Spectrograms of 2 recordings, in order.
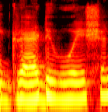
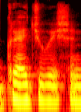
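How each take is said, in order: First: "ग्रेजुएशन" said wrongly with a hard d, /ɡrɛɖueʃən/; "ग्रेजुएशन" with the d not turned to j; wrong d sound. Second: "ग्रेजुएशन" said right, the d as j, /ɡred͡ʒueʃən/; "ग्रेजुएशन" with a j before u; correct j sound. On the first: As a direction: demo the wrong way, "ग्रेजुएशन" with a retroflex d. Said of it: "ये ग्रेजुएशन नहीं होता". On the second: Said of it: "ये होता है ग्रेजुएशन". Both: Shown as a demonstration.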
